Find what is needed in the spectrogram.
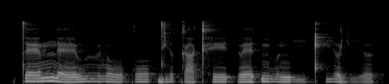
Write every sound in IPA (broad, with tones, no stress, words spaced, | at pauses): t̪ɛː˧˥m nɛː˩˧ ʋɯː˧loː˩koː˧k̚di˧˩ə̯ ka˩kʰeː˧t̚ ʋɛː˧˥t̚ɲu˧ə̯ŋiː˧˩kʰi˥˨ə̯ ji˧˩ə̯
